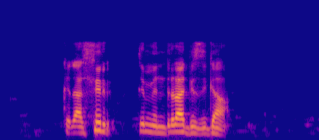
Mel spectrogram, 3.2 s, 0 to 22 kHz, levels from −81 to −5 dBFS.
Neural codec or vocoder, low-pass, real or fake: codec, 16 kHz, 4 kbps, X-Codec, HuBERT features, trained on general audio; 7.2 kHz; fake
